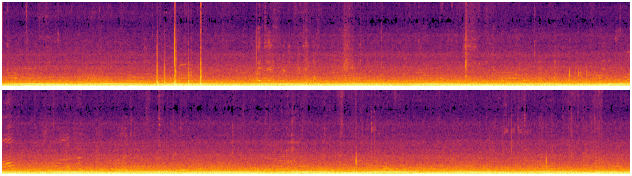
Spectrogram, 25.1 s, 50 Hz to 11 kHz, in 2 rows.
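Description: Engines of a Spirit Airlines Airbus A320neo roar as a low, steady drone with a faint hum, heard close and continuous from inside the cabin with no talking.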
